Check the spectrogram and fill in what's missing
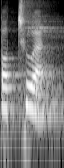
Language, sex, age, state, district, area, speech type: Odia, female, 18-30, Odisha, Puri, urban, read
